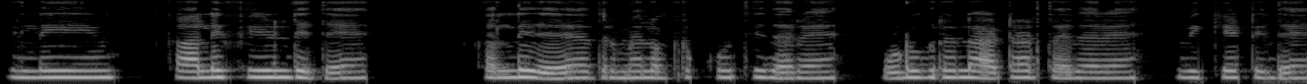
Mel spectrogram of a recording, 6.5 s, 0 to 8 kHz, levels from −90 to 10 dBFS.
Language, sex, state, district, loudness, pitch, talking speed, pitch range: Kannada, female, Karnataka, Gulbarga, -31 LUFS, 235 Hz, 135 wpm, 220-240 Hz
